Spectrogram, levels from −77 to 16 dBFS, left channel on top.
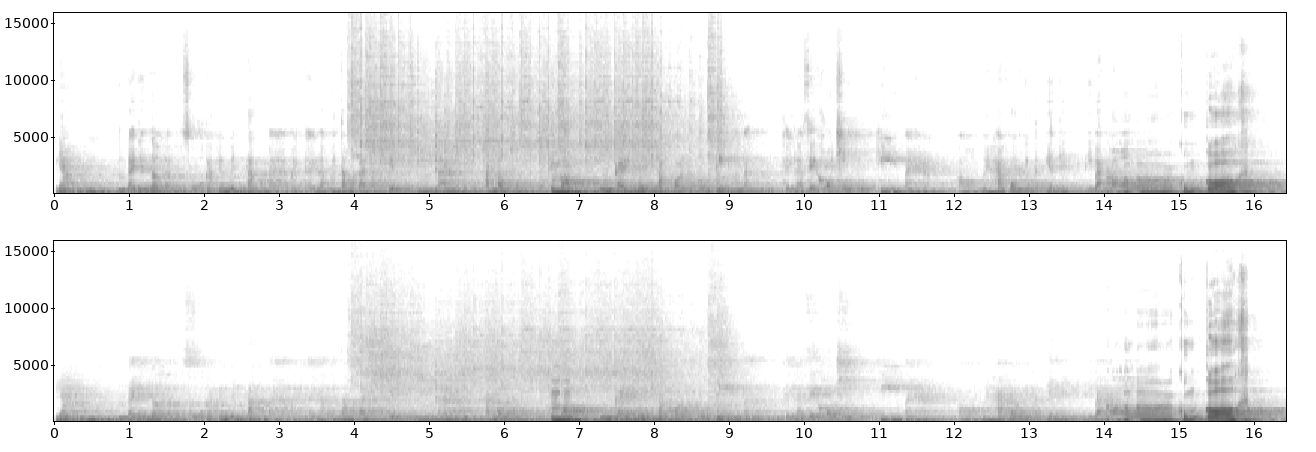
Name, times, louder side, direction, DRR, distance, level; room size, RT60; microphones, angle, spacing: voice 1, 0.0-4.6 4.8-5.5 5.7-6.3 6.6-6.9 7.2-9.4 9.7-10.6 11.0-11.7 12.0-13.5 13.8-14.4 15.1-15.4, left 1 dB, 75° left, 0 dB, 2.1 m, -36 dB
Drum kit, 3.9-8.9, left 1 dB, 40° left, 2.6 m, -39 dB
voice 2, 6.6-7.0 14.2-15.9, right 3 dB, 25° right, 11 dB, 0.4 m, -23 dB
24.0 x 8.9 x 5.3 m, 2.9 s
head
